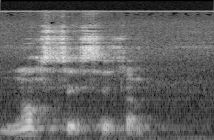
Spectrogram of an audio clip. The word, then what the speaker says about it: Gnosticism: I was recently reading an article about Gnosticism. That's called silent G at the front, if you ever want to look it up.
